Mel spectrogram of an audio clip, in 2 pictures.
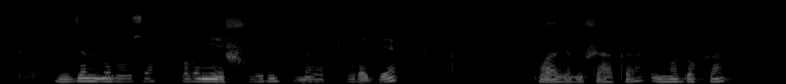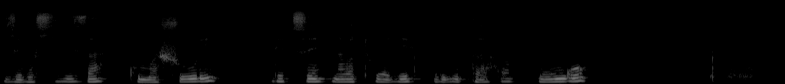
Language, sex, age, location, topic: Kinyarwanda, male, 25-35, Musanze, government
